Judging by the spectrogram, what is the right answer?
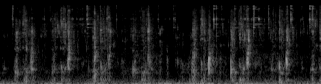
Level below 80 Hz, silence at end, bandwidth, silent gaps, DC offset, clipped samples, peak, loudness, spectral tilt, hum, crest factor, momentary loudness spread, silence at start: -48 dBFS; 0 s; 17 kHz; none; under 0.1%; under 0.1%; -12 dBFS; -36 LUFS; -1.5 dB/octave; none; 26 dB; 6 LU; 0 s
